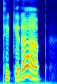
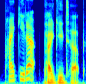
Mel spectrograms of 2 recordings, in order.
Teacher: it sounds like one single 3-syllable word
